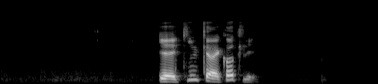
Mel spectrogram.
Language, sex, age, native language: Icelandic, male, 30-39, Icelandic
